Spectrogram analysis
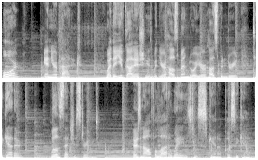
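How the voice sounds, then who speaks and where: A woman's voice: mid-range voice, animated, moderate pace, natural voice. Woman acting a flirty late-night radio romance host, music behind. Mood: sultry, playful. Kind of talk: audio drama acting, sultry radio-host patter.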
